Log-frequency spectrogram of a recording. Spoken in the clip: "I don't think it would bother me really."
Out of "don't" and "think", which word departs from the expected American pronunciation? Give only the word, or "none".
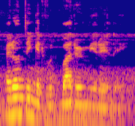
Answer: think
